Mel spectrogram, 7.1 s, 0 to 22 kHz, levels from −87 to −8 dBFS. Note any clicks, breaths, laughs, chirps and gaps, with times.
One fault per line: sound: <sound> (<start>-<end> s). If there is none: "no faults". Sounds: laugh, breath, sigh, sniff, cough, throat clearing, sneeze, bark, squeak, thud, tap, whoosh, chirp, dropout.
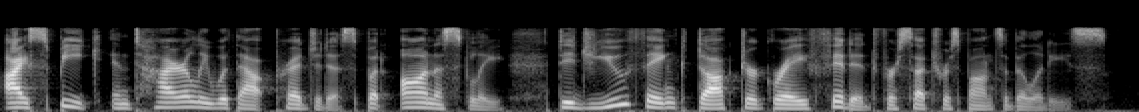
no faults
